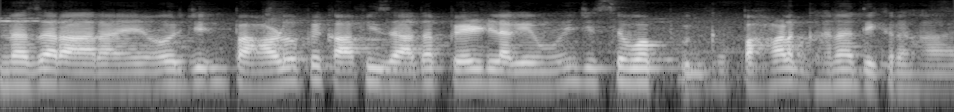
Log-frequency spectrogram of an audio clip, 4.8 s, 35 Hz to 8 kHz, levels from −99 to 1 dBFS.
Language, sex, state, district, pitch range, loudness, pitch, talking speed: Hindi, male, Jharkhand, Sahebganj, 125-145 Hz, -18 LUFS, 130 Hz, 250 wpm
